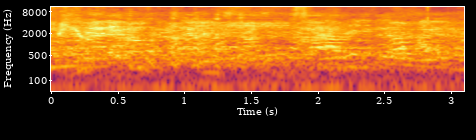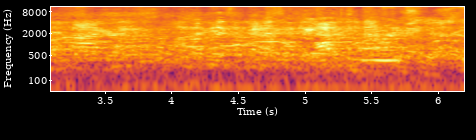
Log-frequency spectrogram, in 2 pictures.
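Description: Background chatter of many people talking at once in a large hall, a steady hubbub of overlapping conversations with no single voice standing out.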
